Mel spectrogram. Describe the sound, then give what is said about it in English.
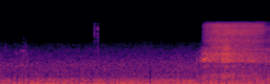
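A person inhales Blue Dream cannabis smoke: after a low, steady background rumble, a breathy hissing intake rises near the end and continues to the close. “We smoking on some Blue Dream. Don't y'all hear me inhaling and holding it in?”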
